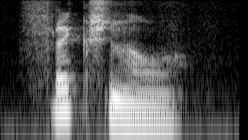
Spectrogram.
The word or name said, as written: frictional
